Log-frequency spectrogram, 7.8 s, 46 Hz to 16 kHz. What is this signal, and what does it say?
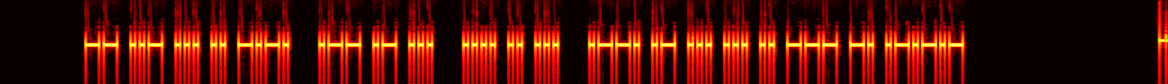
Morse code, heard as a keyed tone, about 40 wpm, 700 Hz. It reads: MUSIC WAS HIS PASSION.
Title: Sentences from Top 1300 Words 40wpm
